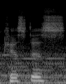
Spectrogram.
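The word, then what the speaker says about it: Quistis: mountain region the quest this is actually pronounced as kisstus is like i said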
